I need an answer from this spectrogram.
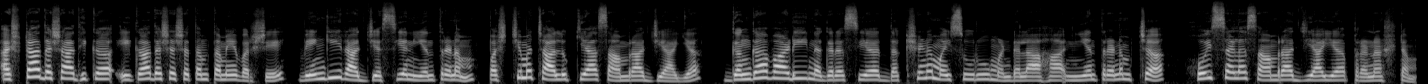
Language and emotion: Sanskrit, neutral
